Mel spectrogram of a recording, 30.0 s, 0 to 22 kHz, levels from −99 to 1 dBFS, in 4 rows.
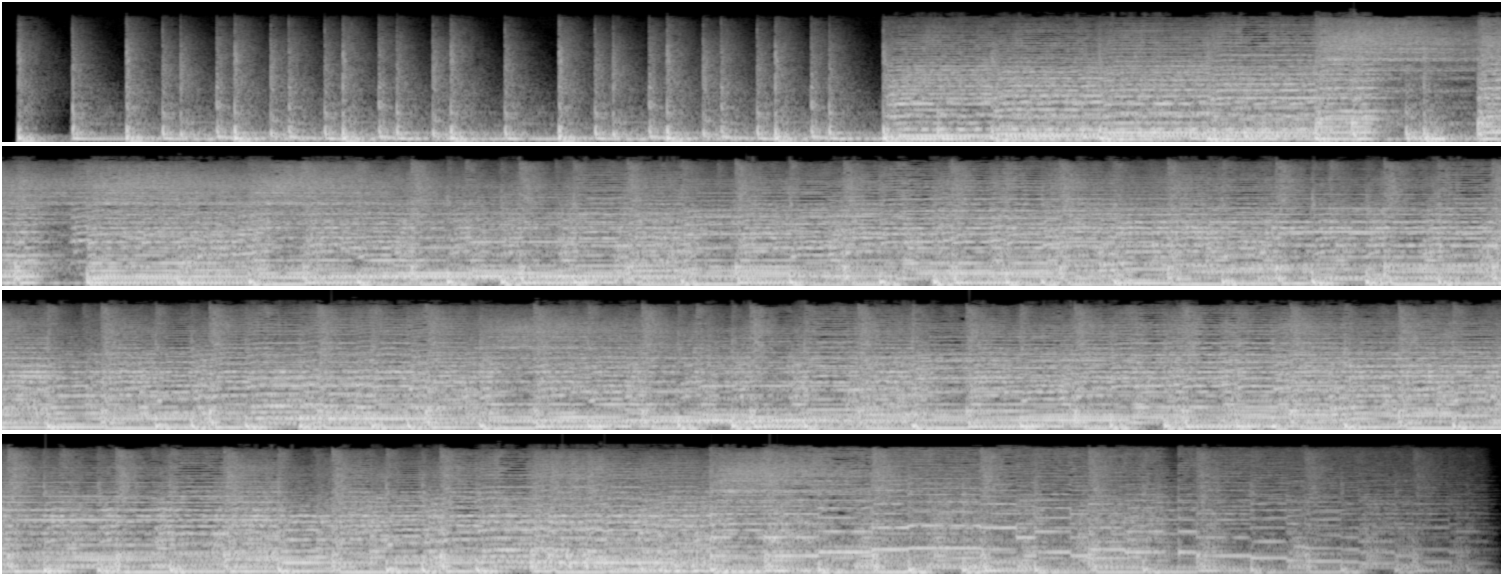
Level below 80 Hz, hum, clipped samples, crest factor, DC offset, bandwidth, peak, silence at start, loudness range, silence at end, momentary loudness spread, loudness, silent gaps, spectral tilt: -22 dBFS; none; under 0.1%; 12 dB; under 0.1%; 15 kHz; 0 dBFS; 0.05 s; 4 LU; 0.15 s; 8 LU; -13 LUFS; none; -5 dB/octave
